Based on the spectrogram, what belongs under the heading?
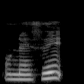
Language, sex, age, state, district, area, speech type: Nepali, female, 30-45, West Bengal, Darjeeling, rural, spontaneous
